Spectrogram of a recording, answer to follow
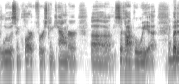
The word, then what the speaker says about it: Sacagawea: now when I say Sacagawea that's actually more of the American pronunciation of her name and I apologize if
